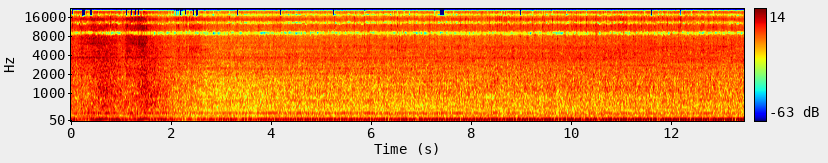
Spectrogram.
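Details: Either the 1977 Dodge Ramcharger 440 or the 1968 D-100 318 V8 fully warmed up, idling at 800 rpm with timing about 3° after top dead center (should likely be at or before TDC): a deep, even burble with no misses or knocks, a healthy idle.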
